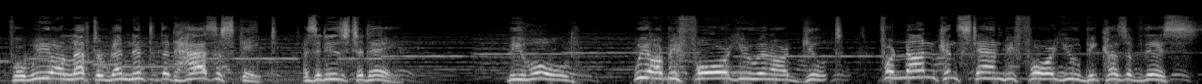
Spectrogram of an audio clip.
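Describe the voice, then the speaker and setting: An actor playing a grief-stricken, devout priest in a dramatized scripture reading, solemn and pleading as he declaims. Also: very high-pitched. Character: grief-stricken, ashamed, devout male priest praying to God.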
